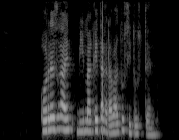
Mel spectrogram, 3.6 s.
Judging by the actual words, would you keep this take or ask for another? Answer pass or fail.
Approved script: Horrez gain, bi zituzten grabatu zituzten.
fail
